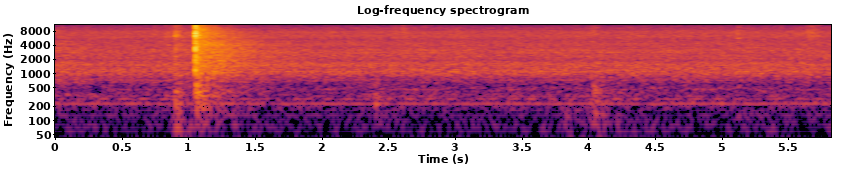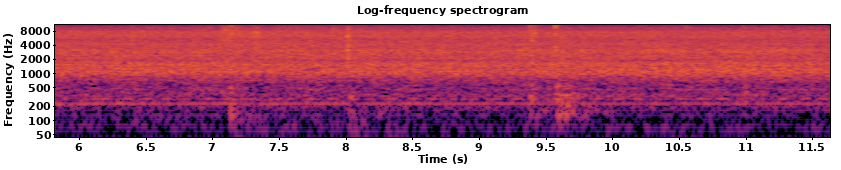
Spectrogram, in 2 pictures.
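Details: Nissan Juke 1.2 DIG-T turbo petrol after timing chain kit replacement (had leaking valve on cylinder 2), first start with fresh coolant: brief crank and catch, then quiet steady idle with even hum, no knocking or rattling; normal.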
